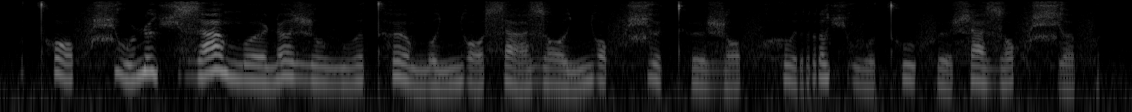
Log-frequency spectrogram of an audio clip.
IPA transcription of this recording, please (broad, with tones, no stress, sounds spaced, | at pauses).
t̪ʰ ɔ˧˩˧ f ɕ u˧˩˧ ɳ ø˥˩ ç z a˧˥˧ ŋʷ œ˨˩ ə̯ ɳ ɐ˥˧ ɮ ʊ˨˩ v u˩˧ ə̯ t̪ʰ œ˥˩ ŋʷ ɐ˨˩ ɲ ɔ˧˩˧ s a˧˩˧ z ɔ˨˩ ə̯ ɲ ɔ˥˩ f ɕ ø˥˩ t̪ʰ ø˨˩ ɮ ɔ˩˧ f h ʊ˥˩ r ɔ˥˧ ç v ʊ˩˧ t̪ʰ u˥˧ f ø˧˩˧ ɬ a˥˧ z ɔ˧˥˧ f ɕ ɐ˨˩ f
